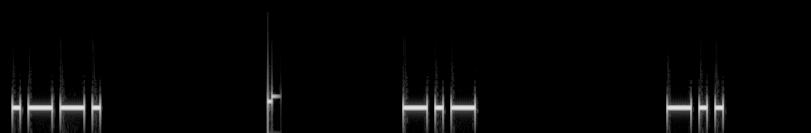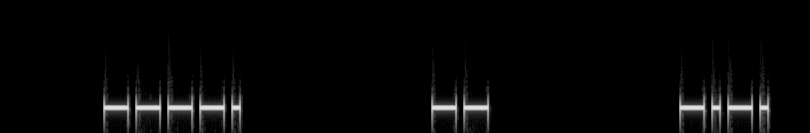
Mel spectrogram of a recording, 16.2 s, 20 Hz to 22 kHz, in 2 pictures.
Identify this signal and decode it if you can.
Morse code, heard as a keyed tone, about 15 wpm, spaced as for 4 wpm, 700 Hz. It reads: P KD9MC
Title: USA Call Signs - 5 Characters - 8x Character Spacing - 15wpm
